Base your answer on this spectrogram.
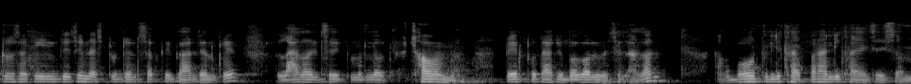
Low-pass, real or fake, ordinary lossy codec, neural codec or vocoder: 7.2 kHz; fake; none; codec, 44.1 kHz, 3.4 kbps, Pupu-Codec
